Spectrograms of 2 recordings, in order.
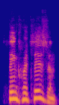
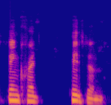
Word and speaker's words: syncretism: That's usually just break it down, usually 3 key syllables, and then it kind of flows. It's not synchronicity, but it sounds the same. Syncretism.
